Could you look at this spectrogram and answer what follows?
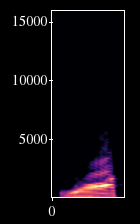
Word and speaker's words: walk: be stopped yeah so it sounds even though it is a lk you pronounce it a WK like one more word Rock well our next guest is cha cha cha hak walk oh good so the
